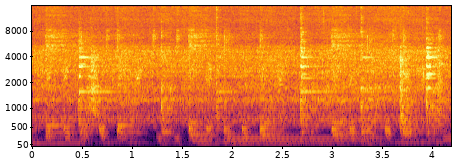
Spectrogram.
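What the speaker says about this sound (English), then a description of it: "And as I'm stirring it, I just shake a little bit in there" Ackee and saltfish being stirred in a pot in a Jamaican home kitchen, with a close spoon scraping and clinking in an uneven rhythm over a soft, steady sizzle.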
